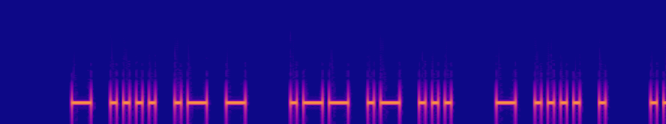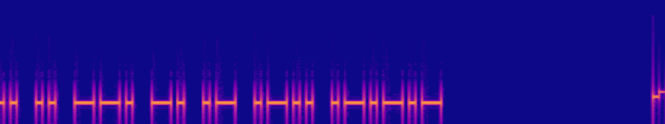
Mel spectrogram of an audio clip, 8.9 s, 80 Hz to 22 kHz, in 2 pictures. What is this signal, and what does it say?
Morse code, heard as a keyed tone, about 28 wpm, 700 Hz. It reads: THAT WAS THE SIGNAL.
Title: Sentences from Top 1400 Words 28wpm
